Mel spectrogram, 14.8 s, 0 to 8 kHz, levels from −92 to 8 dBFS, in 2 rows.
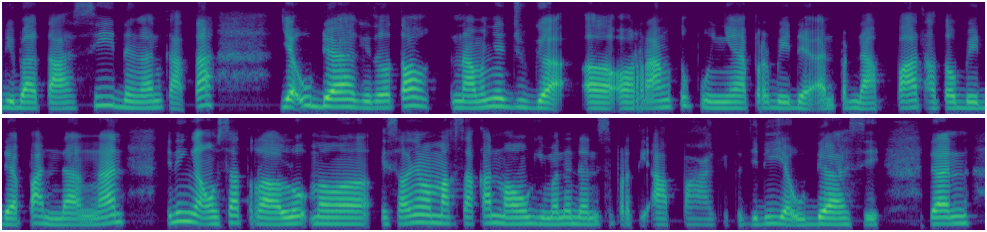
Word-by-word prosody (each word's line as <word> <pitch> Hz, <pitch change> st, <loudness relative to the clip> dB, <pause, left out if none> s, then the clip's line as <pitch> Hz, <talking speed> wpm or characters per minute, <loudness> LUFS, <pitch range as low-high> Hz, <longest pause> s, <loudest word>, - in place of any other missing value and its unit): dibatasi 165 Hz, +8 st, -1 dB
dengan 170 Hz, -1 st, -2 dB
kata, 195 Hz, -, -1 dB, 0.5 s
"Ya 200 Hz, -2 st, +4 dB
udah 200 Hz, -4 st, +4 dB
gitu 175 Hz, +1 st, 0 dB
toh 220 Hz, +2 st, +3 dB, 0.2 s
namanya 175 Hz, +4 st, +1 dB
juga, 175 Hz, -3 st, +1 dB, 0.2 s
eee, 160 Hz, -1 st, +4 dB
orang 160 Hz, +3 st, 0 dB
tuh 225 Hz, +3 st, -10 dB
punya 165 Hz, -4 st, -2 dB
perbedaan 165 Hz, -1 st, -3 dB
pendapat 170 Hz, +2 st, -2 dB
atau 165 Hz, -1 st, -2 dB
beda 165 Hz, -1 st, 0 dB
pandangan 175 Hz, +3 st, 0 dB, 0.3 s
jadi 210 Hz, -, -1 dB
nggak 170 Hz, -, +2 dB
usah 195 Hz, +3 st, -1 dB
terlalu 165 Hz, +2 st, +3 dB
me 170 Hz, -1 st, +3 dB, 0.2 s
misalnya 175 Hz, +5 st, +1 dB
memaksakan 185 Hz, -1 st, 0 dB
mau 170 Hz, -1 st, +3 dB
gimana 170 Hz, 0 st, -2 dB
dan 165 Hz, -1 st, -2 dB
seperti 190 Hz, -, -11 dB
apa," 155 Hz, -1 st, -6 dB
gitu. 150 Hz, -, -20 dB
Jadi 170 Hz, +2 st, -2 dB
ya -, -, 0 dB
udah 160 Hz, +1 st, +3 dB
sih 75 Hz, -, -9 dB, 0.3 s
dan, 175 Hz, +2 st, +3 dB
170 Hz, 145 wpm, -24 LUFS, 160-185 Hz, 0.5 s, Ya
